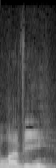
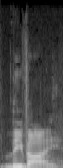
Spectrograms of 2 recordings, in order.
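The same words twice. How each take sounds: First: It is said the way its original speakers would. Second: It is said in the usual English way.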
